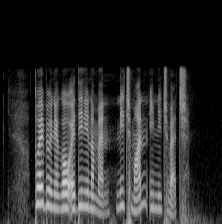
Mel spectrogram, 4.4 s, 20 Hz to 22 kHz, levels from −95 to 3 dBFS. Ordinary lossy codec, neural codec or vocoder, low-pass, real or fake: none; none; 7.2 kHz; real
